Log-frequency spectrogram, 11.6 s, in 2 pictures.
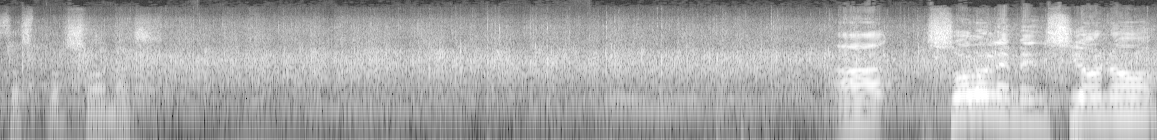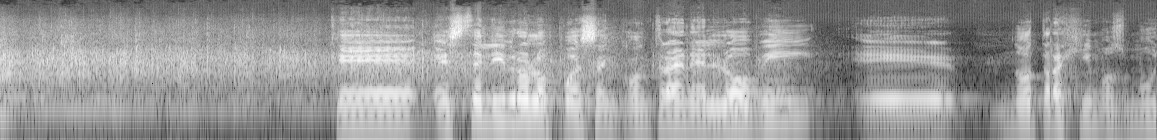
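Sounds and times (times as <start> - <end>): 
speech: 0.0 - 1.0, 4.2 - 5.9, 7.4 - 11.5
audience applause: 0.0 - 8.8.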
